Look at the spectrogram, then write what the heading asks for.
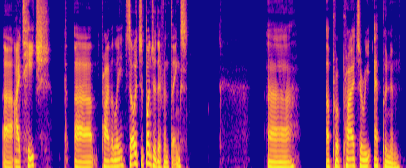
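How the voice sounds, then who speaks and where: A man's voice: fairly low pitch, a little slow, long pauses. Hesitant young man chatting on a stream. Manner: hesitant, many restarts and fillers, thinking aloud. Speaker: streamer and language tutor. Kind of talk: casual live-stream chat answering viewers.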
